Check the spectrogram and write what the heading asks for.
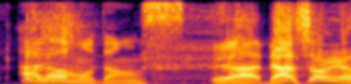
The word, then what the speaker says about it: Alors on danse: I said it right, no? Just not as French. Sorry, I don't say it like Daniel Galarno. Alors on danse.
